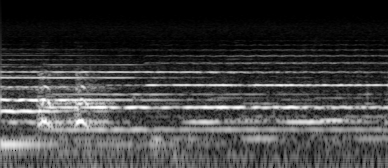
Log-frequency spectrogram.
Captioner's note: dog barking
